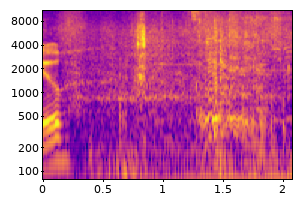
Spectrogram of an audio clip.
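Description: The 5.7 Hemi V8 of a 2007 Dodge Charger R/T, fitted with a Magnaflow cat-back exhaust, idling steadily as a low, even hum, with a brief hiss of noise in the middle.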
